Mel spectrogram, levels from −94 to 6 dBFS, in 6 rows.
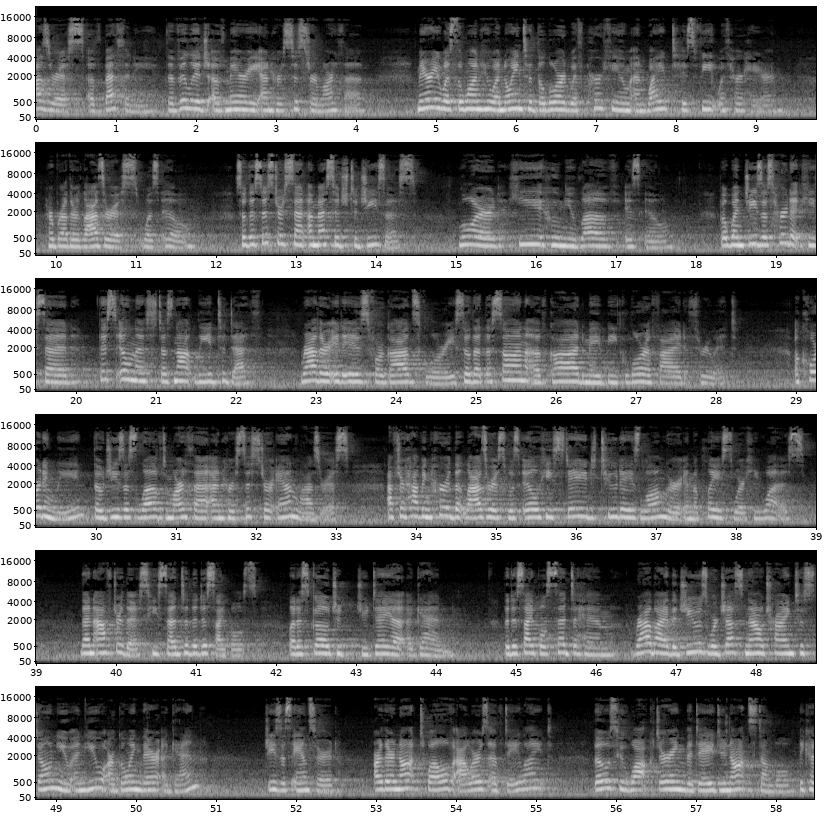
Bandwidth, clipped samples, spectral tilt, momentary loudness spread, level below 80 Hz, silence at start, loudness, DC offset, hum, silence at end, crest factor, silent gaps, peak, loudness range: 15.5 kHz; under 0.1%; -4.5 dB/octave; 14 LU; -66 dBFS; 0 s; -20 LUFS; under 0.1%; none; 0 s; 14 dB; none; -4 dBFS; 4 LU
